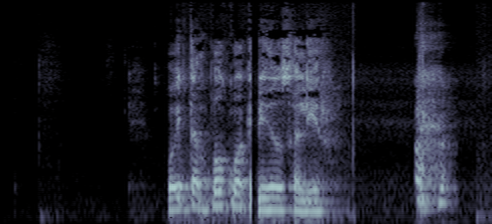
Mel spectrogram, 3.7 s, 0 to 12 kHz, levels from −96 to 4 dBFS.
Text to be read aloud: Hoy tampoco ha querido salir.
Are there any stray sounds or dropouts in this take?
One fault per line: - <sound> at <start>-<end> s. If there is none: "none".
- dropout at 1.9-1.9 s
- cough at 3.1-3.4 s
